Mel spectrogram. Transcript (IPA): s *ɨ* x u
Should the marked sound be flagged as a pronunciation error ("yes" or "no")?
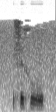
no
